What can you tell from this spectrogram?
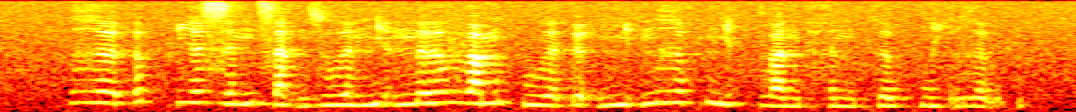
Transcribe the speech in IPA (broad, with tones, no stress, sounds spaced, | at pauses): ɣ əː˧ ʔ ə˦˥ p̚ ʔ i˧ ə̯ z ə˨˦ n s a̰˧˨ n z u˨˩ ə̯ n ḭ˧˨ ə̯ n əː˨˦ v a˨˦ m k u˨˩ ə̯ ɗ ə̰ː˧˨ ɲ ə̰˧˥ n ɣ ə˦˥ p̚ ɲ ə˨˩ t̚ v a˧˩ n h ə˧˩ n k ə˨˩ w k w ḭ˧˨ ə̯ ɣ ə̰˧˨ w ʔ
